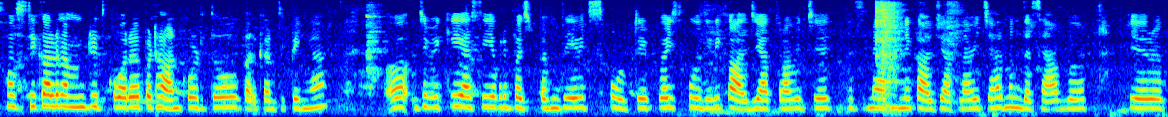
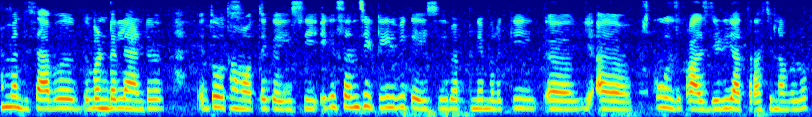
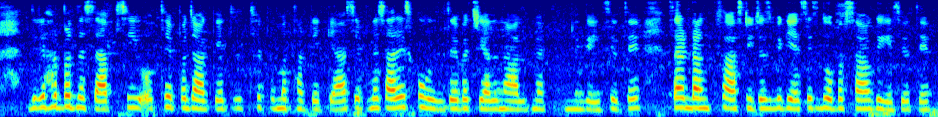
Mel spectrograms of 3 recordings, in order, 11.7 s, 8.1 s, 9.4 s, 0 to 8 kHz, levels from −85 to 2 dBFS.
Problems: background sounds at intervals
